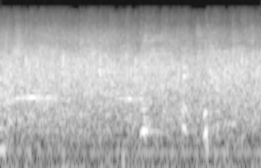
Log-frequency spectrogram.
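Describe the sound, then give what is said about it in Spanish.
Sustained applause from an audience, a dense steady wash of many hands clapping at an even level for a few seconds, with faint voices calling out underneath. “el aplauso no es un halago al ministro, es una ovación a la palabra.”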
